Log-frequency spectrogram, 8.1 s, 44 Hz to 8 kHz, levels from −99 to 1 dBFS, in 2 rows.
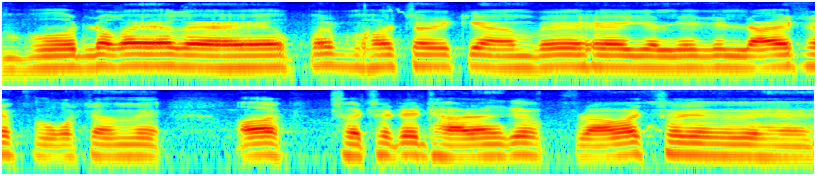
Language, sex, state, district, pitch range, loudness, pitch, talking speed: Hindi, male, Bihar, West Champaran, 140-150 Hz, -15 LUFS, 145 Hz, 160 wpm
